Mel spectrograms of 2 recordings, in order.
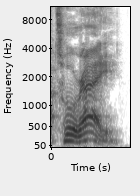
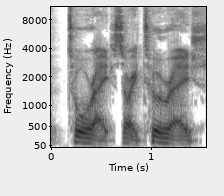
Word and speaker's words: Touré: Hip hip to rhyme with hip hip hooray for Yaya Touré.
